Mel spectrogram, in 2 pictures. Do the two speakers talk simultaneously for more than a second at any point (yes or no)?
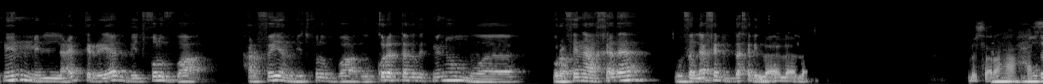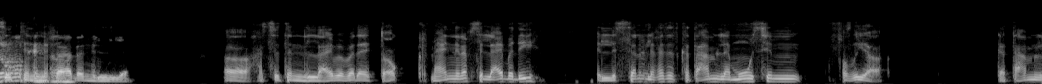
yes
